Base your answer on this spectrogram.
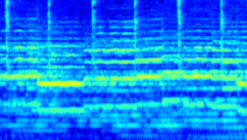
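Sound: clock ticking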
